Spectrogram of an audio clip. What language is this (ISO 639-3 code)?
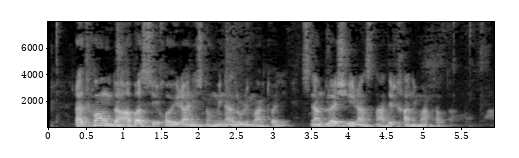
kat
